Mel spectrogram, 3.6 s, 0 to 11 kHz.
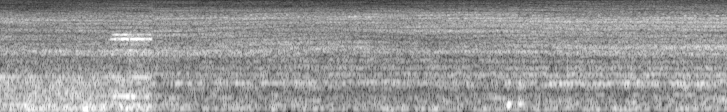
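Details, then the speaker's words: AD NUX 15a active powered speaker fed one channel from a mixer line out: loud steady hiss with nothing playing once the input button is pressed down to line; pressing it again removes the noise, owner suspects the mic/line markings are reversed. "Maingay siya mga ka-sounds, oh. Bakit kaya?"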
